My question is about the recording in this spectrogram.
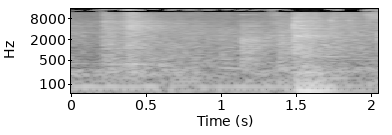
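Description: Close mouth and breath noises of someone taking a bite of sushi and chewing, with a dull thump about a second and a half in.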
